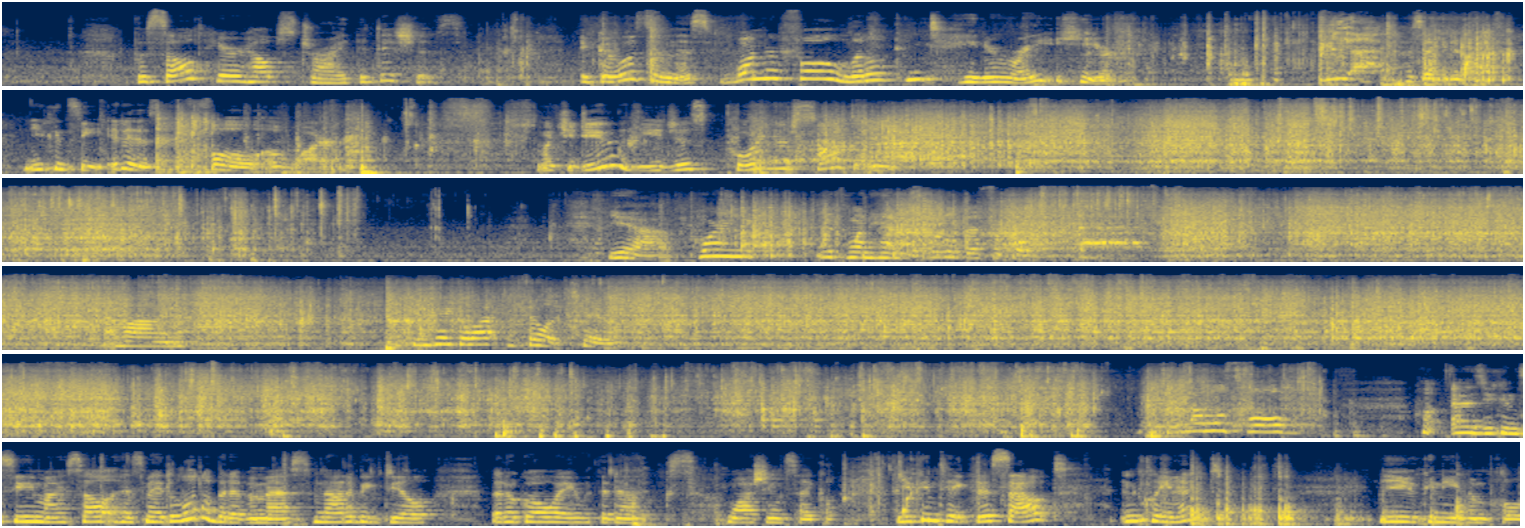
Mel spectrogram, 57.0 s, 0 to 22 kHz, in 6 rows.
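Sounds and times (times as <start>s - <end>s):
salt grains pouring: 14.6s - 21.2s, 23.4s - 46.3s.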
